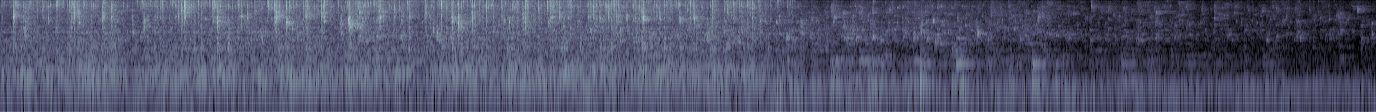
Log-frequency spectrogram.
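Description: Heavy rain falling: a dense, crackling hiss that holds steady for about six seconds, then fades away.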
